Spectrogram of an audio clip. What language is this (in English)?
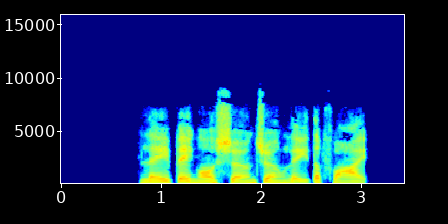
Cantonese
